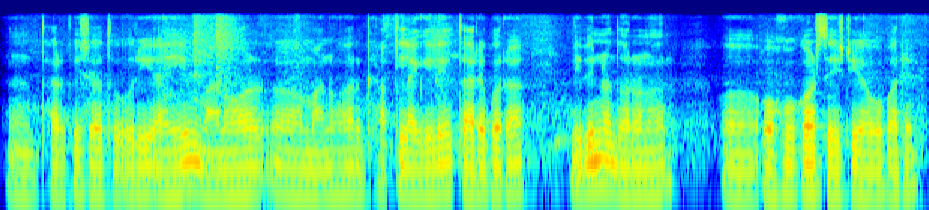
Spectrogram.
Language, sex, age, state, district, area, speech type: Assamese, male, 18-30, Assam, Barpeta, rural, spontaneous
